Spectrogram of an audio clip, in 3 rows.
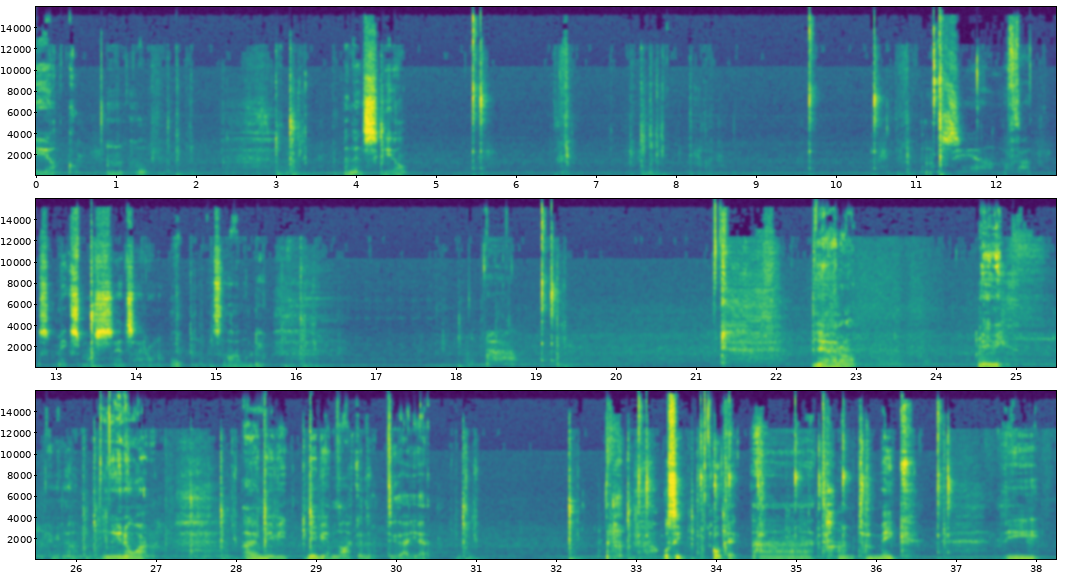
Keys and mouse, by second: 1.7 Escape, 3.7 ctrl+z, 4.3 s, 9.6 click, 11.3 KP_0, 13.4 g, 16.4 shift+z, 20.5-21.7 drag, 26.6 shift+z, 27.8 ctrl+z, 28.4 ctrl+z, 28.9 ctrl+z, 30.8 ctrl+z, 32.1 a, 32.9 ctrl+s.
